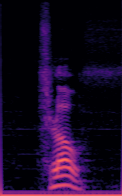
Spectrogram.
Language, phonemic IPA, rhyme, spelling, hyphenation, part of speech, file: Dutch, /vloː/, -oː, vlo, vlo, noun, Nl-vlo.ogg
- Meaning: a flea, insect of the order Siphonaptera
